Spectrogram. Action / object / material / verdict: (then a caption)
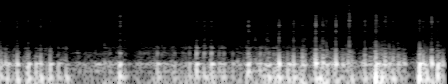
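scrape / metal mesh microphone grille / metal mesh / none. Fingertips and nails of both hands scratch the hollow metal mesh grille of a black USB microphone. The result is a dense, muffled rumble of quick scraping and crackling bursts, heavy in the low end with a faint buzzing tone underneath. A few sharper, louder scrapes stand out near the end.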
